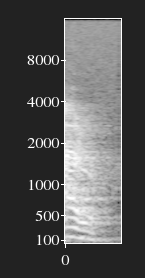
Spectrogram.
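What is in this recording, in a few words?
"aro", Nigerian Pidgin, male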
